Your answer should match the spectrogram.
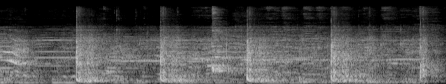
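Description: A children's group playing hand percussion, maracas and a tambourine among it, with a violin, together to a steady beat that lands a strong hit a little under once a second, with children's voices mixed in.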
